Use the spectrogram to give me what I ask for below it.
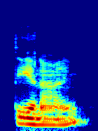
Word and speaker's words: theanine: free um with E the theanine that's how you say it theanine and the B vitamins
